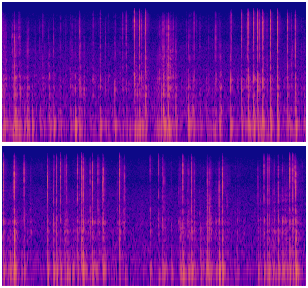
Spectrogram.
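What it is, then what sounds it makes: Plastic eyeshadow palette. Long fingernails on both hands tap quickly and scratch lightly across the printed lid of a closed, flat, hollow plastic eyeshadow palette. The result is a quiet, steady run of bright, sharp clicks that stop almost instantly, mixed with soft scratchy rasps and a faint hollow knock underneath.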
